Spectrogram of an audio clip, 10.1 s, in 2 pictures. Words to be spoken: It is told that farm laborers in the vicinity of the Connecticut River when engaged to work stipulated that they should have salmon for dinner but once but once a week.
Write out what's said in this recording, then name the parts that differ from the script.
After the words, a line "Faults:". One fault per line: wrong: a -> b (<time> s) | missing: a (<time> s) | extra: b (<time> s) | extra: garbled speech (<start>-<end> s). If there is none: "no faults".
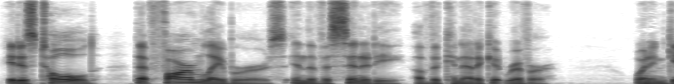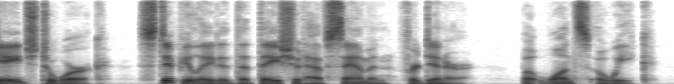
It is told that farm laborers in the vicinity of the Connecticut River when engaged to work stipulated that they should have salmon for dinner but once a week.
Faults:
missing: but once (9.5 s)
